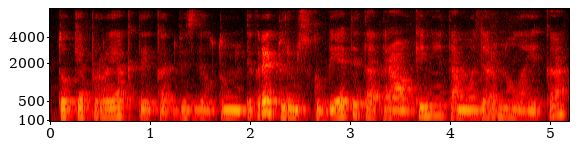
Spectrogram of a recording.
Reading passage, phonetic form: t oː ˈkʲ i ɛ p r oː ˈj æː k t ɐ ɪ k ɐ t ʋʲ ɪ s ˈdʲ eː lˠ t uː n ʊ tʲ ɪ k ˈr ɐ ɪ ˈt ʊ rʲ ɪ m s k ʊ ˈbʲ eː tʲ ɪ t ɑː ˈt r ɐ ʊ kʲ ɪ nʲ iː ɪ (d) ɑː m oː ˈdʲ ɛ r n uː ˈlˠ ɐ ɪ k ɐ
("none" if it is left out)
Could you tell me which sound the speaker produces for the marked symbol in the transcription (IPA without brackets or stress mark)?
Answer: t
